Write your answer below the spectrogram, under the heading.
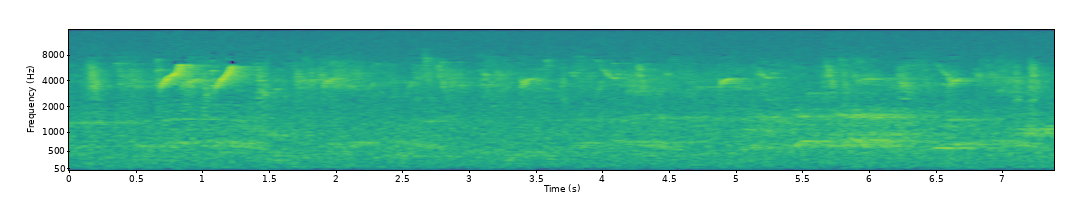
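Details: Adult Common Tailorbird, a common resident, recorded in Ubon Ratchathani, Thailand, on 8 February 2021: two loud, sharp, high notes sweeping downward in quick succession, followed by a busy background chorus of fainter chirping birds.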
